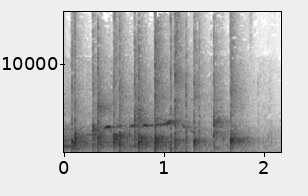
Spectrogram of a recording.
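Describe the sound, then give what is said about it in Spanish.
A short burst of hand clapping from a few people welcoming a guest, a quick uneven patter of sharp claps lasting about two seconds, fairly loud and without any talking over it. “Un aplauso,”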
